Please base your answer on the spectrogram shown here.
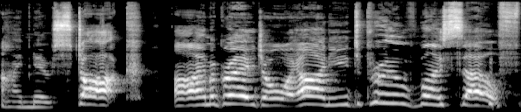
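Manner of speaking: strained, constipated-sounding, loud and very slow. Recapping a show's story, voicing Theon in a constipated-sounding voice. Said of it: "Why do I sound constipated?".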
